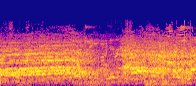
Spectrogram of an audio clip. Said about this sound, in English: The Eagles crowd is working, even though, like, I don't really condone that. That's just poor sportsmanship by the Eagles fans.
